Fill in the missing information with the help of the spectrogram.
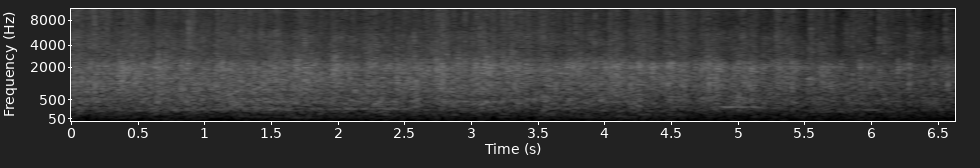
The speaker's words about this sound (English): We thank God that we are all saved. Oh, let's give a big clap unto ourselves that we are all saved. Let's give to ourselves.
